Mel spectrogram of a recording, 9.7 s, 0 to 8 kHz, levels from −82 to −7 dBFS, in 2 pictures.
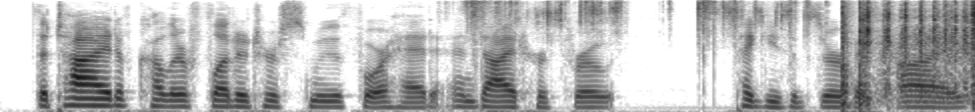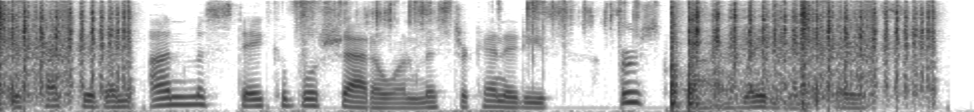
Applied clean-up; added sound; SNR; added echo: none; Coin (dropping); -4 dB; none.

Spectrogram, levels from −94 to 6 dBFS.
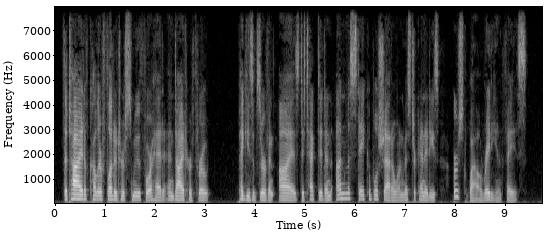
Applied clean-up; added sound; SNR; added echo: none; none; none; none.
